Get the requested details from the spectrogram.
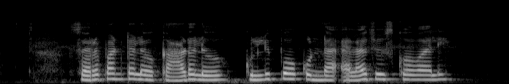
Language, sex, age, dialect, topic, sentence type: Telugu, female, 25-30, Utterandhra, agriculture, question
